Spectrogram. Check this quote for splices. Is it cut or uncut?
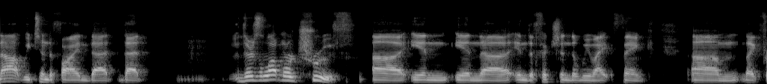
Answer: cut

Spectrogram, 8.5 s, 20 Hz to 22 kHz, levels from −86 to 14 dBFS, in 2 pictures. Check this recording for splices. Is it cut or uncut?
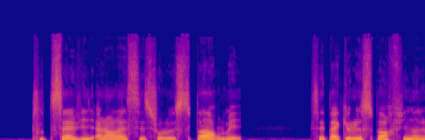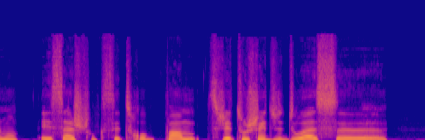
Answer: uncut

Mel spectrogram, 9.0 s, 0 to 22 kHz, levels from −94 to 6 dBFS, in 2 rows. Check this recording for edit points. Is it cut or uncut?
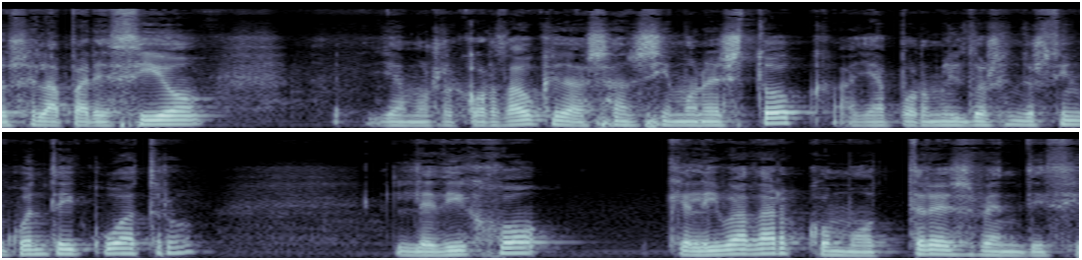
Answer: uncut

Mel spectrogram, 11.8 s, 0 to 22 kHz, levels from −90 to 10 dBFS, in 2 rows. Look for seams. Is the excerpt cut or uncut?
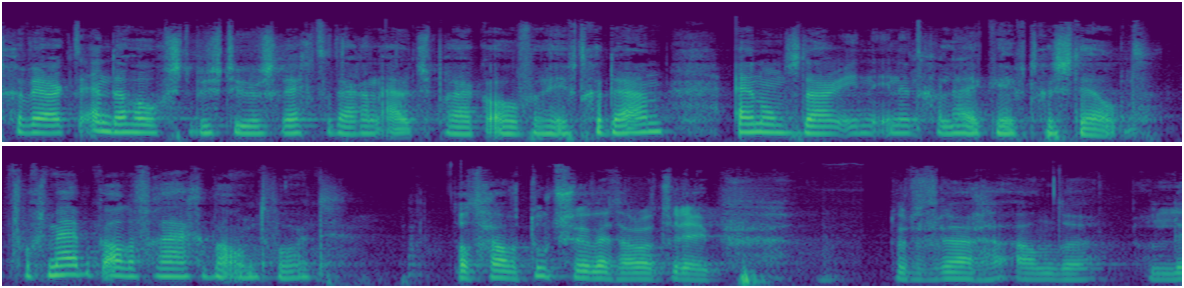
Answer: uncut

